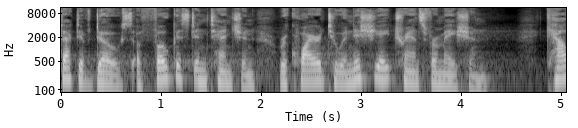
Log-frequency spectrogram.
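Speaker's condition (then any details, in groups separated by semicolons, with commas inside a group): No condition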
